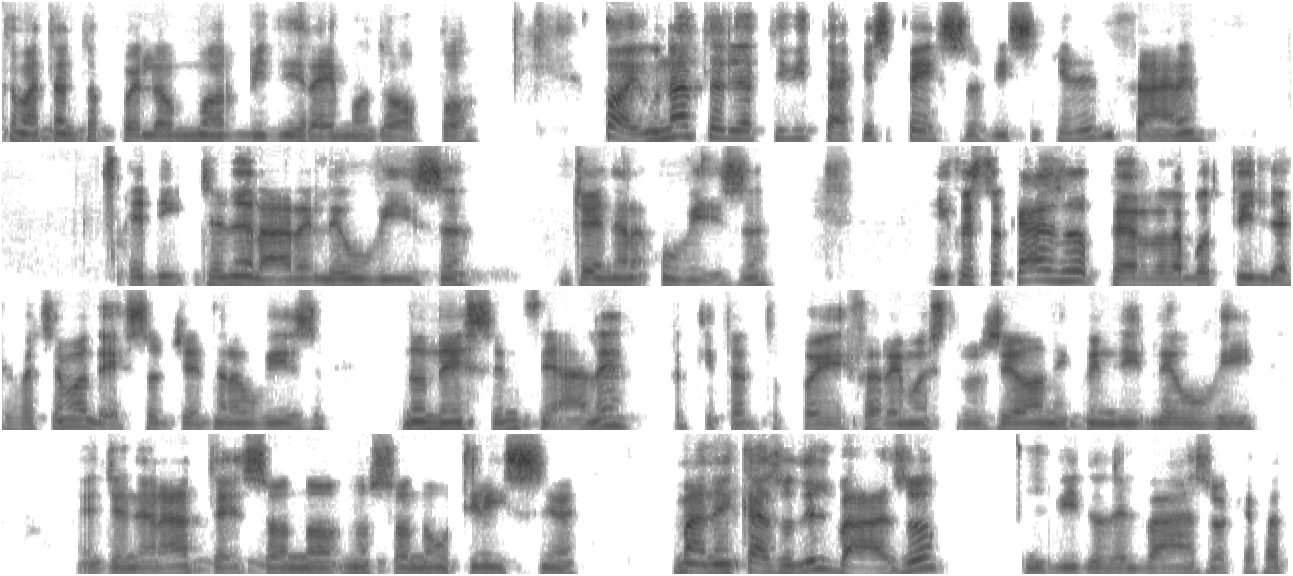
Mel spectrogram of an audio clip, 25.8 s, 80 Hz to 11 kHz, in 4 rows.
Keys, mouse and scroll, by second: 3.9-5.5 drag, 10.0-11.8 drag, 21.2 click.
